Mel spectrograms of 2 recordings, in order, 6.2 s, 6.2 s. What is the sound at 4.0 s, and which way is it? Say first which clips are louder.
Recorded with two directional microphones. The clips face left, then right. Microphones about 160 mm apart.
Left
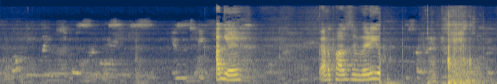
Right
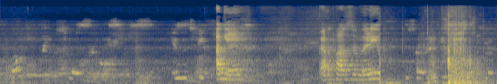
Speech: left 6 dB; 90° left.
